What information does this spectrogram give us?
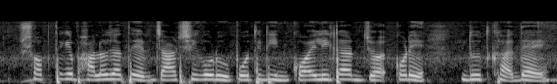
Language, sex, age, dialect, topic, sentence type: Bengali, female, 25-30, Standard Colloquial, agriculture, question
